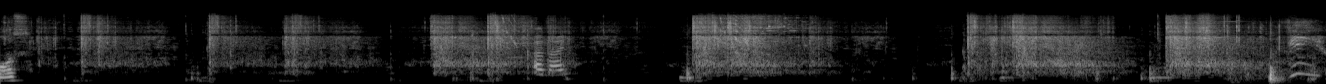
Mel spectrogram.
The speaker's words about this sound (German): Drei Schüsse mit Revolver, ein Pumpshot. Bam.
